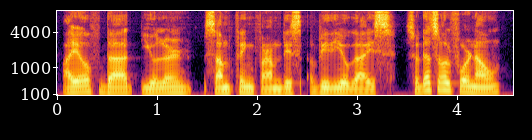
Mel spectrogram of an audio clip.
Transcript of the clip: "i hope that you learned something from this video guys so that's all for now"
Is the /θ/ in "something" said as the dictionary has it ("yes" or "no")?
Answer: no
